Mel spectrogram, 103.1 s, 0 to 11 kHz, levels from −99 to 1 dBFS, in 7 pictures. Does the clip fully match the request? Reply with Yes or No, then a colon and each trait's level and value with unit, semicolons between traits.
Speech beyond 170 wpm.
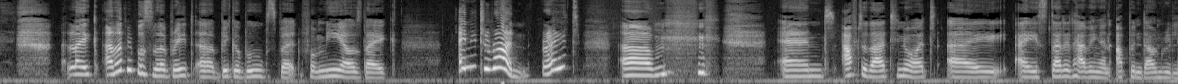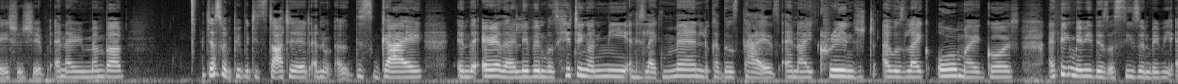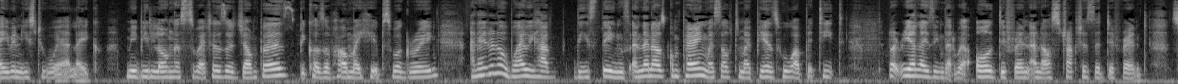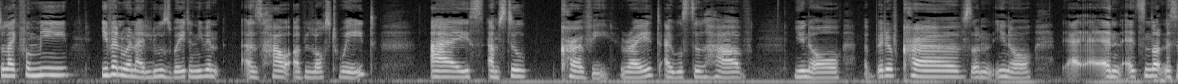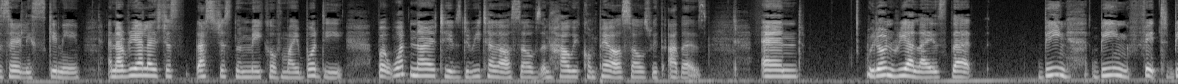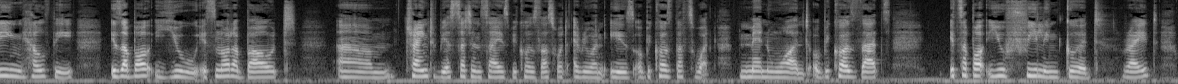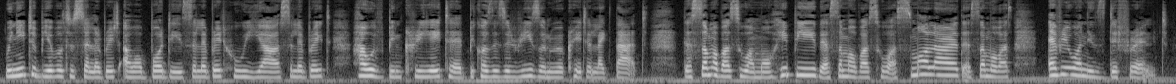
No: average, 165 wpm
